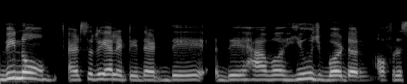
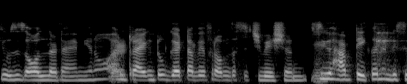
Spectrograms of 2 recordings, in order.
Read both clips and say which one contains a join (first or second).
second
